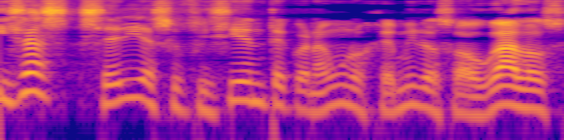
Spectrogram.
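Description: Over a quiet background, an ordinary speaking voice moves at a fairly quick pace with lively intonation. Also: man. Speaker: audiobook narrator. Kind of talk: dramatic narration of a gothic story, read aloud. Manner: hushed, theatrical, menacing tone with suspenseful pacing.

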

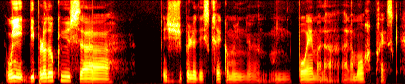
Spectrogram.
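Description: At a very slow pace, a man with a Spanish accent speaks at a fairly low pitch, his loudness swinging widely. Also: ordinary pitch variation. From Mexico. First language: Spanish (speaking French). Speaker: film director. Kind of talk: interview. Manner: halting.

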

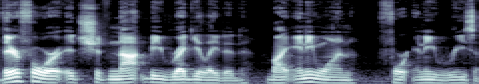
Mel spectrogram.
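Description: A man talks at a fairly slow pace in a fairly low pitch, with fairly even intonation. It is an unremarkable speaking voice. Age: 20s. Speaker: podcast host and student. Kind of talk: solo opinion monologue.

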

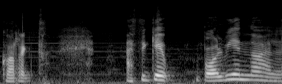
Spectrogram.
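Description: A woman with ordinary pitch variation. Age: 30s. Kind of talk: interview.

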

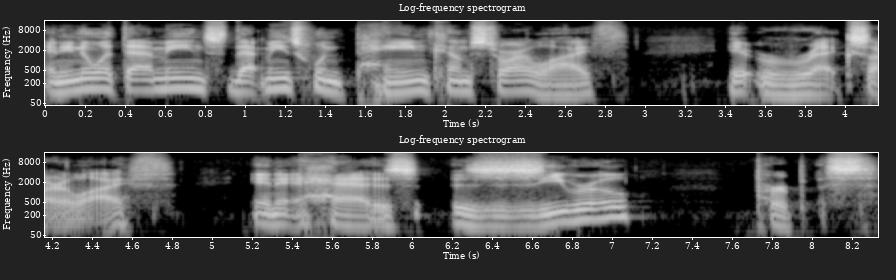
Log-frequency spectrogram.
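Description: In a very clean recording with a silent background, a man speaks in a normal speaking voice at a fairly slow pace, with medium pitch, ordinary pitch variation and very even loudness. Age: 40s. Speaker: missionary. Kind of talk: casual chat. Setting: outside normal studio.

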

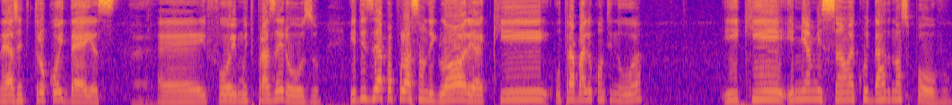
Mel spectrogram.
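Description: At a very slow pace, a woman talks at a medium pitch with ordinary pitch variation and very even loudness. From Brazil, Aracaju (Sergipe). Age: 40s. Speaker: teacher, lawyer and local politician. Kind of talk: casual interview.

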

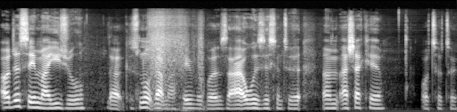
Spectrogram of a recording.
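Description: Talking very fast with fairly even intonation, a woman with a London accent has a very deep, low voice. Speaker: content creator and dance teacher. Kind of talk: interview. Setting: studio. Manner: blunt.

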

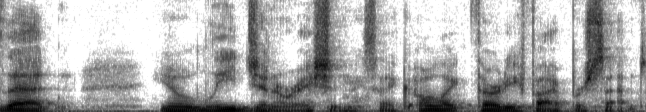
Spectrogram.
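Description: A man with an American accent speaks at a fairly low pitch with vocal fry. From Plano, Texas. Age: 40s. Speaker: real estate team leader. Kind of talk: casual interview chat.

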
